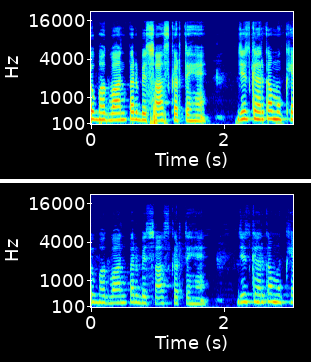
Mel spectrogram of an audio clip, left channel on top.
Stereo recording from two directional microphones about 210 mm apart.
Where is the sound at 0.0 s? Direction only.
45° left (ahead or behind).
